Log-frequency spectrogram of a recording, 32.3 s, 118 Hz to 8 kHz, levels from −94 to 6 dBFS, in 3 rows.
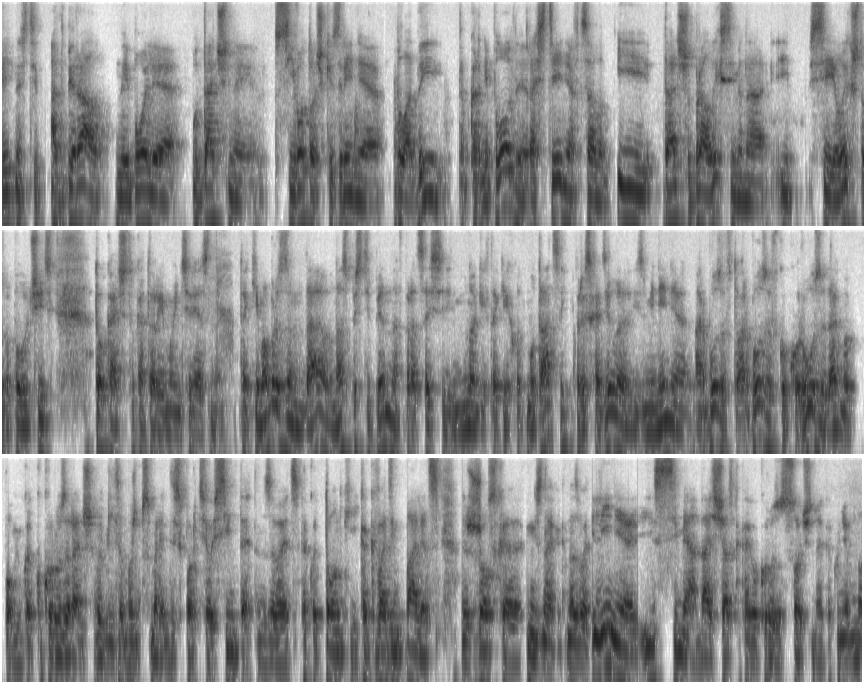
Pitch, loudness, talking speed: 120 Hz, -17 LUFS, 160 wpm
